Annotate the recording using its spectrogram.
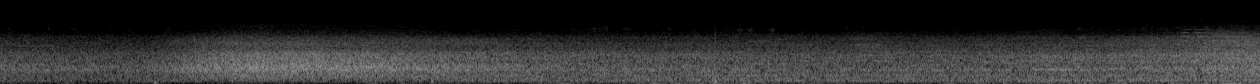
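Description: A large stadium crowd roars steadily, swelling for a few seconds and then settling.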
